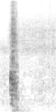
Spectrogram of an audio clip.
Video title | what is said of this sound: Nouvelle Revue de la Skoda Superb | ça sonne vraiment, vraiment de bonne qualité. Ils ont mis beaucoup de joints en caoutchouc tout autour ici pour améliorer le son.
